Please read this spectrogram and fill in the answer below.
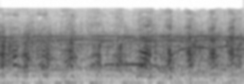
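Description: People snickering and chuckling in short bursts of laughter over background music with a low bass line that steps between notes.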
